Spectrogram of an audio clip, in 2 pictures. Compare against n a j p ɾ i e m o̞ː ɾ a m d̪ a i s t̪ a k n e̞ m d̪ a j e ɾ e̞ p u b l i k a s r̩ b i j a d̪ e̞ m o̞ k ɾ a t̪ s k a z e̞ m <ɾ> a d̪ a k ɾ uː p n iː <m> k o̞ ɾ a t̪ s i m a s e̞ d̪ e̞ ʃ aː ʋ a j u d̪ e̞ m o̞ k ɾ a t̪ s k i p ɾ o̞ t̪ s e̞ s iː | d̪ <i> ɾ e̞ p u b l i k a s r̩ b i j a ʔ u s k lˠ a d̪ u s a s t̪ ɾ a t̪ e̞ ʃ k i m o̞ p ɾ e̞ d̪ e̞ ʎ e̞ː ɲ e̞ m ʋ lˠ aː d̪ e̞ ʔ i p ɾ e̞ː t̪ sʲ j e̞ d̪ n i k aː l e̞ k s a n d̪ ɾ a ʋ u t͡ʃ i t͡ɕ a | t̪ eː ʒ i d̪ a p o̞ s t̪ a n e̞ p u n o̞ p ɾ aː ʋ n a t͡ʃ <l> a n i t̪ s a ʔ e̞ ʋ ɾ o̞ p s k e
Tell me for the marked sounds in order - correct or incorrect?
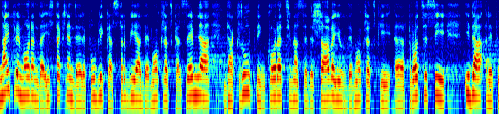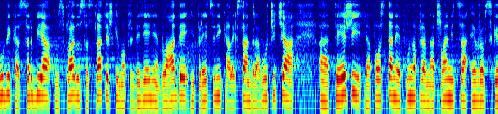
incorrect: ʎ, correct, incorrect: a, correct

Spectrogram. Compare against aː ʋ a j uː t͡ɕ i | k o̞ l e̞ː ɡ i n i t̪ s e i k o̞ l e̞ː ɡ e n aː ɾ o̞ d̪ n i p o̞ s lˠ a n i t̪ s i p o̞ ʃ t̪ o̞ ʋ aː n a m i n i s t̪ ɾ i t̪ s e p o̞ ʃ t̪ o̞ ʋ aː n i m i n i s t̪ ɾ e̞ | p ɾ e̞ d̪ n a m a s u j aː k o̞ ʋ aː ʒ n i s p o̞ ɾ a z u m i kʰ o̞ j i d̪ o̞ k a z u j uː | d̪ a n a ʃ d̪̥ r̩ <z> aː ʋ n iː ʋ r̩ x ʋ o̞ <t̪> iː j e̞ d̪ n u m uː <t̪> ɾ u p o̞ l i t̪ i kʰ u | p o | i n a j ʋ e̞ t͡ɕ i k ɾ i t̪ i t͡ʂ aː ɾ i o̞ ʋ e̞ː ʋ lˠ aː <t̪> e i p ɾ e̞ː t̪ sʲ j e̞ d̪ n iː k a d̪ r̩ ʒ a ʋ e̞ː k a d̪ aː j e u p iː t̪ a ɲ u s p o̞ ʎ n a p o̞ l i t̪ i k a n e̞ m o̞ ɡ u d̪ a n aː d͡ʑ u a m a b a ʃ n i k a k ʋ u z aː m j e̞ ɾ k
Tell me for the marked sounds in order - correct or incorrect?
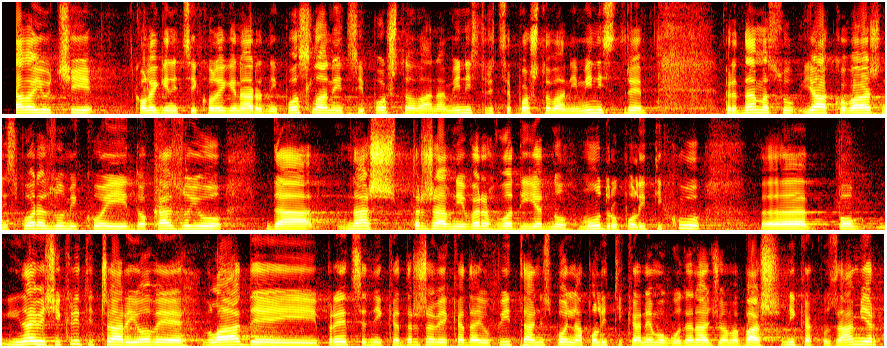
incorrect: ʒ, incorrect: d̪, incorrect: d̪, incorrect: d̪

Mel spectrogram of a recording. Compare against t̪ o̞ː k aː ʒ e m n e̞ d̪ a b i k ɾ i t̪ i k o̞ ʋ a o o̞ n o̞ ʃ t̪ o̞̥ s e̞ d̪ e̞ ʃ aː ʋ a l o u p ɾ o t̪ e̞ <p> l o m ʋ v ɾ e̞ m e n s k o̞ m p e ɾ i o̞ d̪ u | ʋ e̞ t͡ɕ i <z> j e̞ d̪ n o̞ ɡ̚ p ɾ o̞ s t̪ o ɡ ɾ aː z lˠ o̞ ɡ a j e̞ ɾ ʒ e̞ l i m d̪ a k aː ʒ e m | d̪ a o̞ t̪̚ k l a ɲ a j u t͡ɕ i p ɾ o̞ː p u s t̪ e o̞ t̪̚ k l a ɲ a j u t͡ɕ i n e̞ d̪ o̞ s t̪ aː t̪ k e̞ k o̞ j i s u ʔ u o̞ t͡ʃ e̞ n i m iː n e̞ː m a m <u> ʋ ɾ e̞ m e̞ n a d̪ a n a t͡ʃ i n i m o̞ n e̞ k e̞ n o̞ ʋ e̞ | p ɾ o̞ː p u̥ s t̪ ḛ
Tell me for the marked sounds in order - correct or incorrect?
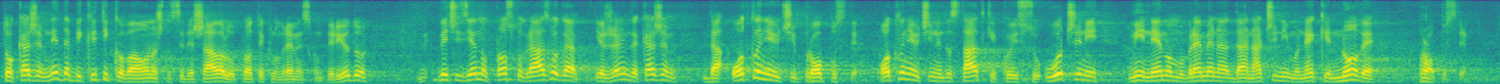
incorrect: k, correct, incorrect: o

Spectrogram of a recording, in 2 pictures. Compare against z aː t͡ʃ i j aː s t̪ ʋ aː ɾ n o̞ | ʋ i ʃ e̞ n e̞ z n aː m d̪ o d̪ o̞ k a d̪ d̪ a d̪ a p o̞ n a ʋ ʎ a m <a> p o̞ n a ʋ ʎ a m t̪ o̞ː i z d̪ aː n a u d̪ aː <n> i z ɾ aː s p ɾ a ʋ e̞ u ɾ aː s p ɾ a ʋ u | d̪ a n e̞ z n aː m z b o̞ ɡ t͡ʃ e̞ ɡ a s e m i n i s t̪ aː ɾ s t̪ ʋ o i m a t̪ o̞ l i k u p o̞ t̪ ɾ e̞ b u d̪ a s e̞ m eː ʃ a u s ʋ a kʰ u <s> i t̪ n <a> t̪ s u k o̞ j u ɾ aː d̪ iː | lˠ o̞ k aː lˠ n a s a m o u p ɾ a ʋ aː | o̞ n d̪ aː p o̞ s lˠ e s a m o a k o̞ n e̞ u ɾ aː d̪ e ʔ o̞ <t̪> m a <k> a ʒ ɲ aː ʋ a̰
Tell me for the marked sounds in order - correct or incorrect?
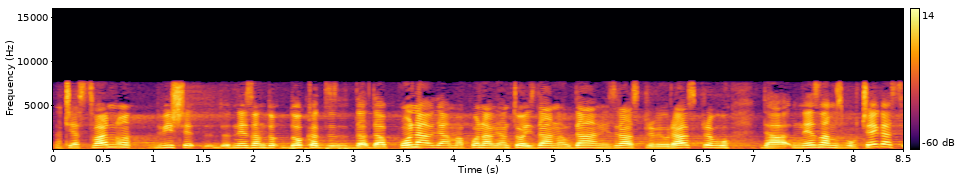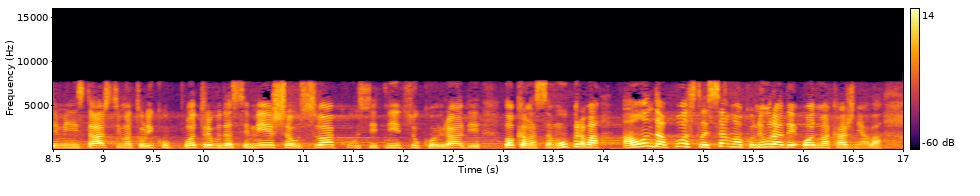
correct, correct, correct, incorrect: i, incorrect: d̪, correct

